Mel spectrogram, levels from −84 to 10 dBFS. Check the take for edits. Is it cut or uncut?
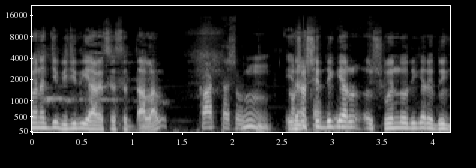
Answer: cut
